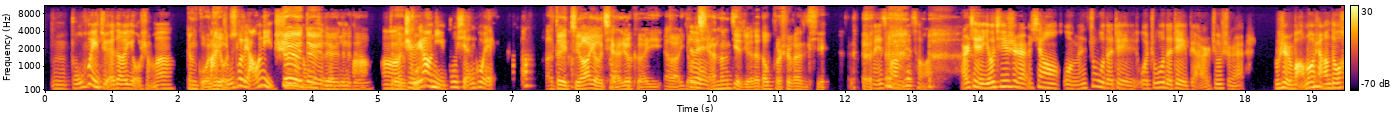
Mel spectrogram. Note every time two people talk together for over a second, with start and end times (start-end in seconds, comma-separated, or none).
3.6-5.7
